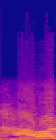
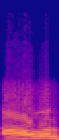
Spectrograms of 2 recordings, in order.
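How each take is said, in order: First: The word starts with an h sound. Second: The word starts with a vowel sound. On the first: The speaker calls it wrong. "अब इसे हम कभी हावर नहीं पढ़ते हैं" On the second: The speaker calls it right. "इसे हमेशा आवर पढ़ा जाता है"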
